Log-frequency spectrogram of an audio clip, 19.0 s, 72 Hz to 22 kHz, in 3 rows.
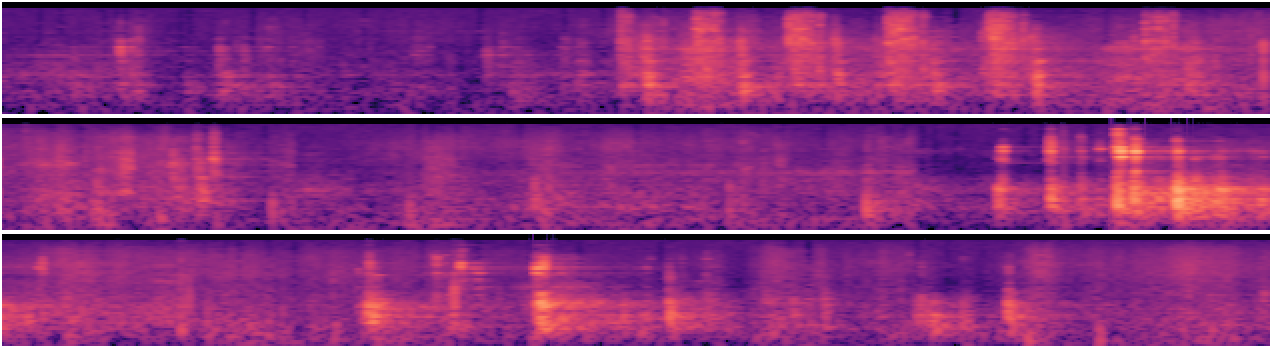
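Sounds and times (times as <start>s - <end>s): metal tools clinking: 14.5s - 16.0s.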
